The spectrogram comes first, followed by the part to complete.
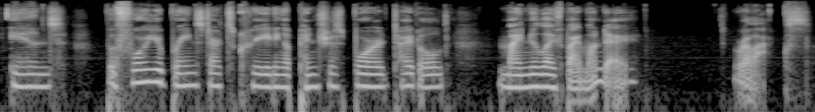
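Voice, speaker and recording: This soft, intimate guided meditation comes from a breathy woman with a fairly low voice, mellow but creaky around the edges. She talks very slowly and gently, frequently fading to near-whisper, leaving long pauses and adding a light wry edge. No room sound is audible.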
